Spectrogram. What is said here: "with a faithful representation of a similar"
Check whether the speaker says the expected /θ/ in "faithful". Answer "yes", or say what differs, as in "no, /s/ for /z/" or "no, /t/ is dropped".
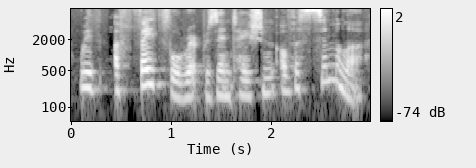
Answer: yes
